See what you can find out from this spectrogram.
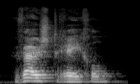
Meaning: rule of thumb
- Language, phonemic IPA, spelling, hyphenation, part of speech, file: Dutch, /ˈvœy̯stˌreː.ɣəl/, vuistregel, vuist‧re‧gel, noun, Nl-vuistregel.ogg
